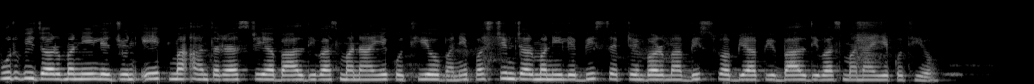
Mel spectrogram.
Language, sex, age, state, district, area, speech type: Nepali, female, 30-45, West Bengal, Kalimpong, rural, read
